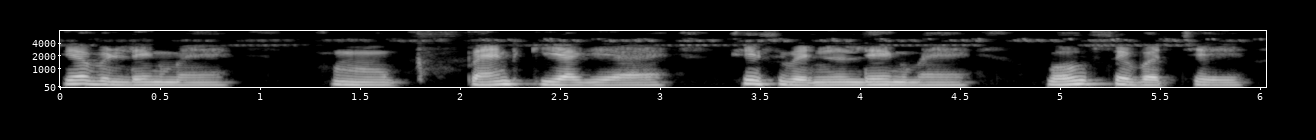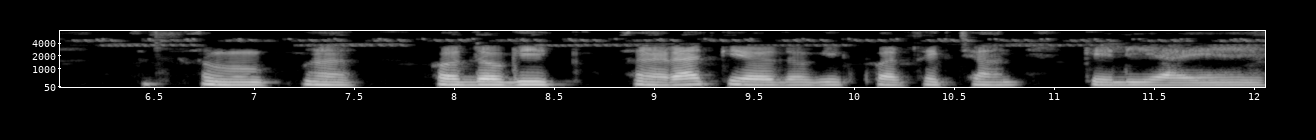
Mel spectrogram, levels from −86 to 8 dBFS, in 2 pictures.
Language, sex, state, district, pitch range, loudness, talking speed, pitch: Hindi, male, Bihar, Lakhisarai, 135-155 Hz, -18 LUFS, 120 wpm, 145 Hz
